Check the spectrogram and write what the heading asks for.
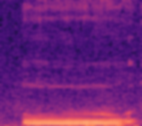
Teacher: We make our lips rounded, oo, like in the word cool. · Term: wow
